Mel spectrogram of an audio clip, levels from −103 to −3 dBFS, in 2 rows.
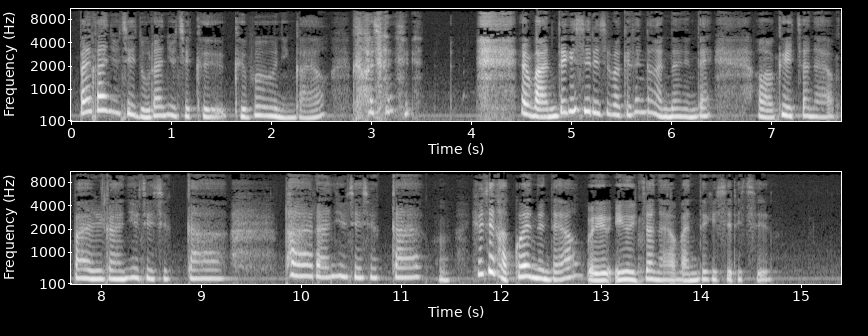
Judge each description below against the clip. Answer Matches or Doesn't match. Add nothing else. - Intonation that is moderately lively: Matches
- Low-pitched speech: Doesn't match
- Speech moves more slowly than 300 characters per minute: Matches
